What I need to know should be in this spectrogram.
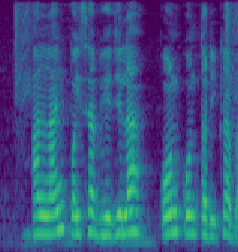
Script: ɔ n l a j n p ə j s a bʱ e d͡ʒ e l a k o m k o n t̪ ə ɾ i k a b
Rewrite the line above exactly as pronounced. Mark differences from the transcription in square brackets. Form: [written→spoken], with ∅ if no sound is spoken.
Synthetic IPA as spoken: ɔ n l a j n p ə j s a bʱ e d͡ʒ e l a k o [m→n] k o n t̪ ə ɾ i k a b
